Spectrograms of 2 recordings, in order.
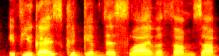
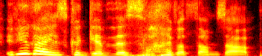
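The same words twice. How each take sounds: First: The voice sounds flat and unenthusiastic. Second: The voice sounds livelier and more upbeat.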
